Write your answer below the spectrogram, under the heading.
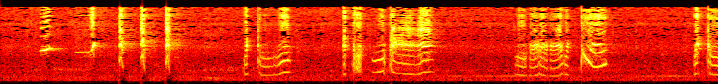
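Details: Pet parrot speaking words such as papa and mummy; sharp clicks open, then several strings of nasal, wavering, voice-like syllables with a quiet room behind.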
